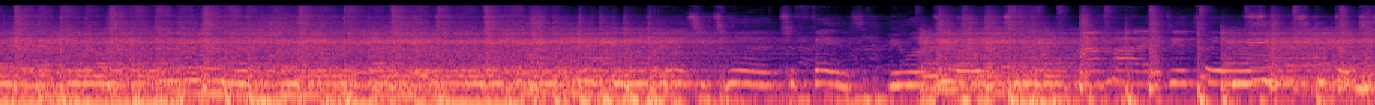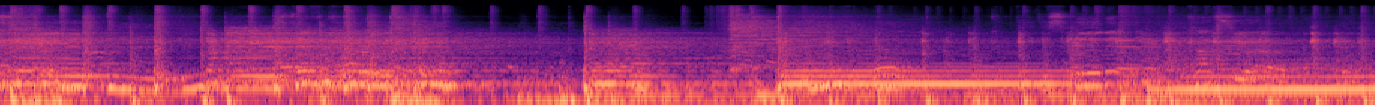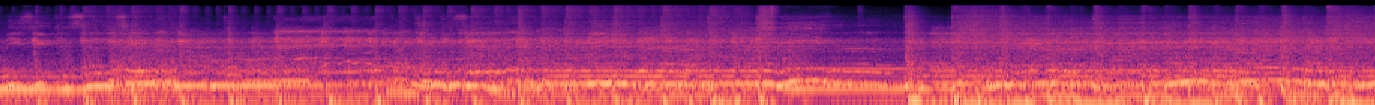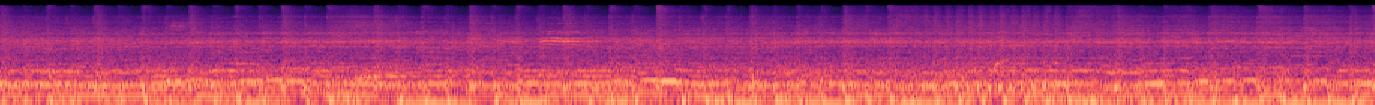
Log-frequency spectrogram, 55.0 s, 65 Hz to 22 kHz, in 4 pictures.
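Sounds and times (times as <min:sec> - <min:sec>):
rock band playing live: 0:00.0 - 0:55.0.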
